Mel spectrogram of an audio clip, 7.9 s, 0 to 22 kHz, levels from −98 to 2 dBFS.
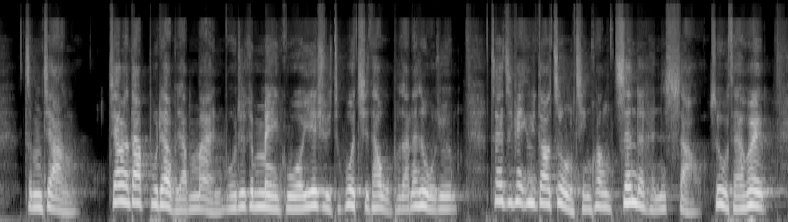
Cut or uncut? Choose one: uncut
